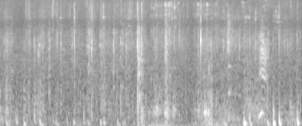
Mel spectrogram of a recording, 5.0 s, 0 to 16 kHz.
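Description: Horse hooves clip-clopping in the video game Red Dead Redemption 2, an irregular run of faint hoofbeats that grows denser and louder toward the end, with background game ambience.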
